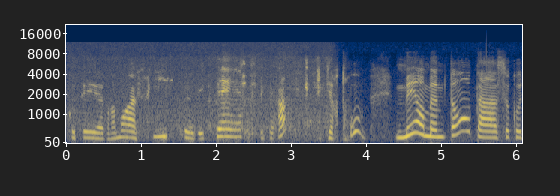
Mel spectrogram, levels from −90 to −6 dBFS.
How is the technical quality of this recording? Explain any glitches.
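Two echo-related faults affect the first half of the clip, both during a stretch where the far end can be heard under the speech.

Other side's voice leaking through, 0.0 to 3.47 s: a second voice sits faintly beneath the speech, about 20 dB quieter, and stops at 3.47 s. The likely cause is a talker's device playing the far end on a loudspeaker, with the echo canceller leaving a residue of that playback in the microphone signal. The leaked voice comes through as a low, secondary layer.

Speech suppressed in double talk, 0.05 to 0.22 s and 1.03 to 1.8 s: while both sides are talking, the main speech is pulled down. The first dip is brief and shallow, a few dB over a fraction of that window. The second is much stronger, dropping by about 15 dB for roughly half a second in total, so the speech sounds ducked and partly swallowed. This is likely the echo canceller failing to separate the near talker from the loudspeaker echo and attenuating both together.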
